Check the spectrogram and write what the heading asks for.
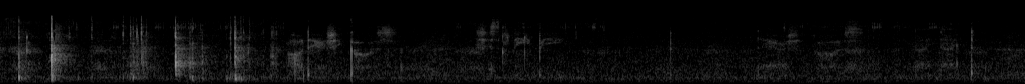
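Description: A baby's mouth sounds while eating: a few sharp smacks and clicks in the first three seconds, then soft, breathy little vocal sounds.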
